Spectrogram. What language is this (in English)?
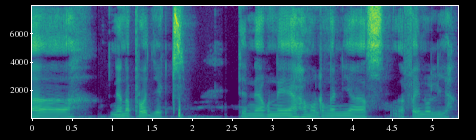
Masai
